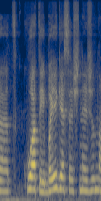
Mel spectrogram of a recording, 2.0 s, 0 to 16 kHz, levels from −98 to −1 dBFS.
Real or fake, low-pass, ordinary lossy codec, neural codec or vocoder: real; 14.4 kHz; Opus, 24 kbps; none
